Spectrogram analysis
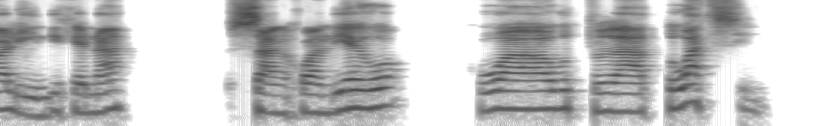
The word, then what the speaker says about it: Cuauhtlatoatzin: indígena san juan diego cuauhtlatoatzin repito la pronunciación muy difícil de la uat cuauhtlatoatzin quien había sido bautizado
